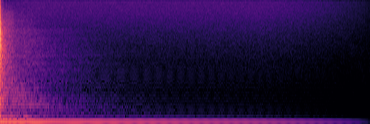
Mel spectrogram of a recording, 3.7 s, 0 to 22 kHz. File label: TOM, WARM+FAT KIT; Spectrasonics - Burning Grooves CD2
